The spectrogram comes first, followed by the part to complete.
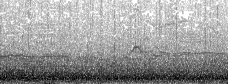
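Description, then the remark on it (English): Stadium fans cheer in a steady, dense roar of mixed voices and clapping that holds at an even, fairly loud level for a couple of seconds without letting up, as fans in the south end zone of Maverick Stadium cheer Tyler Algier's touchdown for the Cougars. “You hear the few Royal that are intermixed in the south end zone, the south part of Maverick Stadium, cheer on Tyler Algier as he got into the southeast corner of the end zone.”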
